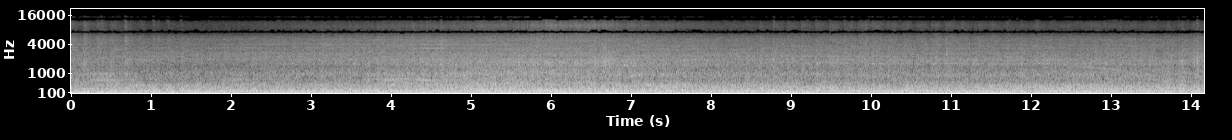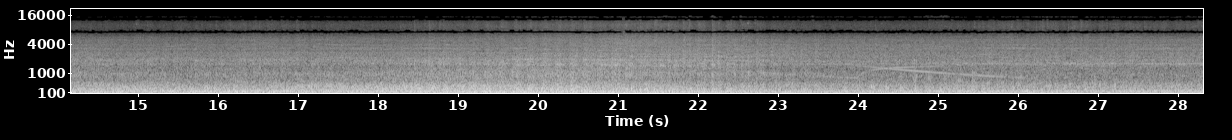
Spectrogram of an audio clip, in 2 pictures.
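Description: A train passing, its cars rolling over the rails in a steady, loud rumble.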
